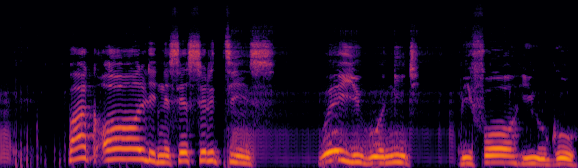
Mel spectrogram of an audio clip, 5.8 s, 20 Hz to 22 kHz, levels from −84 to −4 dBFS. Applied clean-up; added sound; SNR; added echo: neural mask model RNNoise.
